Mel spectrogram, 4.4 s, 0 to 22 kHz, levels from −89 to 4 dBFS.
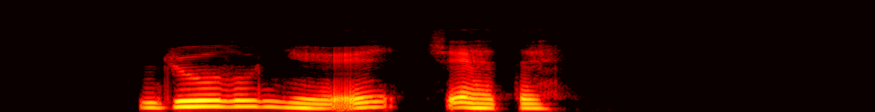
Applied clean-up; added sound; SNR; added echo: none; none; none; none.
